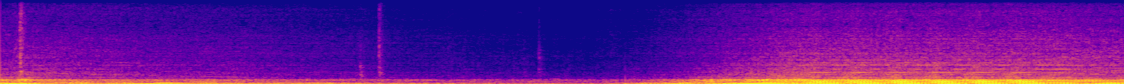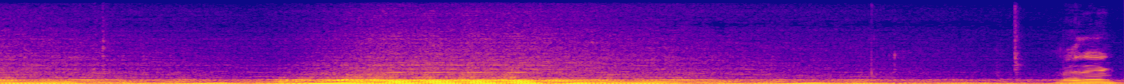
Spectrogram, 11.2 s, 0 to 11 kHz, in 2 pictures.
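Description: A Suzuki Alto VXR 660cc small car engine revs up twice in rising sweeps, each climb loud and near, dropping back to idle between pulls, with a brief click at the end.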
